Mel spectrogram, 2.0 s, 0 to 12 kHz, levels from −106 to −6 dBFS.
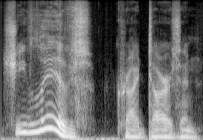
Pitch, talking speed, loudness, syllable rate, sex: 120 Hz, 120 wpm, -18 LUFS, 3.5 syllables/s, male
